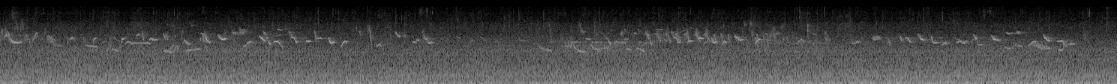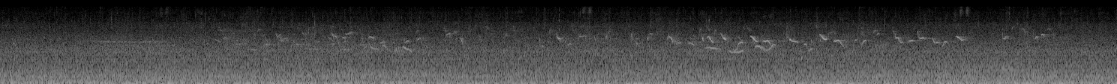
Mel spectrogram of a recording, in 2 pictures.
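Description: Small birds chirping and twittering in bursts of quick, short calls, three spells of them, over a steady outdoor hiss.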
